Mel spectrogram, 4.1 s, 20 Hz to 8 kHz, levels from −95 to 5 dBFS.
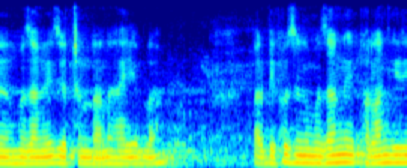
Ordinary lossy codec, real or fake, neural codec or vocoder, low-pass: Opus, 16 kbps; real; none; 7.2 kHz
